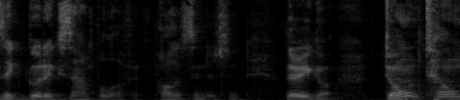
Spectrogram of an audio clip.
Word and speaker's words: polysyndeton: This is like a very key polysyndeton. Did I do anything wrong? Deton. No, that's how you pronounce it.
